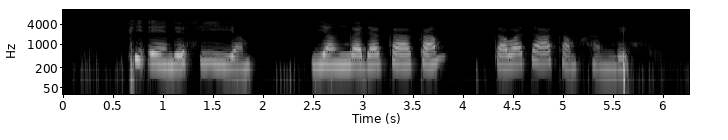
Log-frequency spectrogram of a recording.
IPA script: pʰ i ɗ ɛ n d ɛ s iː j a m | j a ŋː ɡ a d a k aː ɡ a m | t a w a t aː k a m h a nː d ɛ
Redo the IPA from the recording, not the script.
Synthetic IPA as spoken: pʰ i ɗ ɛ n d ɛ f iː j a m | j a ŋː ɡ a d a k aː k a m | t a w a t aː k a m h a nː d ɛ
